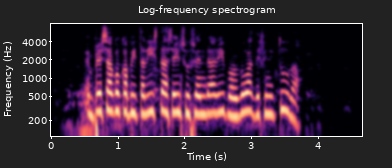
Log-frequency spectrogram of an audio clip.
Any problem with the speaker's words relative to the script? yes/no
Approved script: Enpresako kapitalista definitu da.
yes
